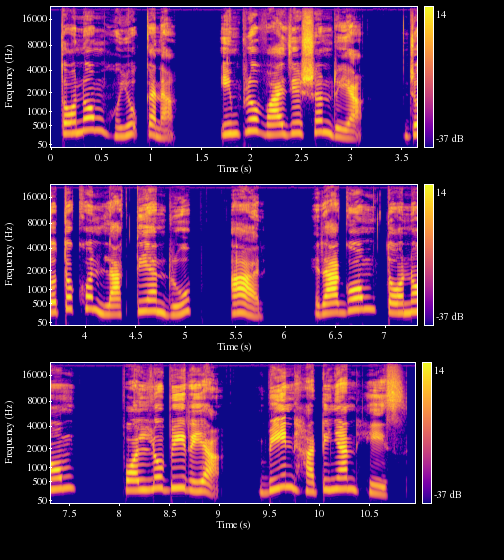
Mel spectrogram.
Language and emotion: Santali, neutral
